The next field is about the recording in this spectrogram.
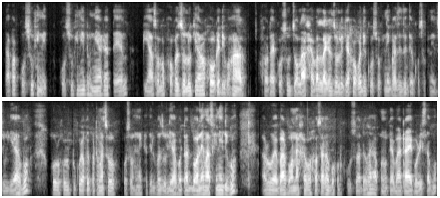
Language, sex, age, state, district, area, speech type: Assamese, male, 18-30, Assam, Lakhimpur, rural, spontaneous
